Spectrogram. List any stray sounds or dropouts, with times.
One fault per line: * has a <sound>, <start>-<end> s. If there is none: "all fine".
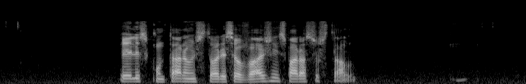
all fine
